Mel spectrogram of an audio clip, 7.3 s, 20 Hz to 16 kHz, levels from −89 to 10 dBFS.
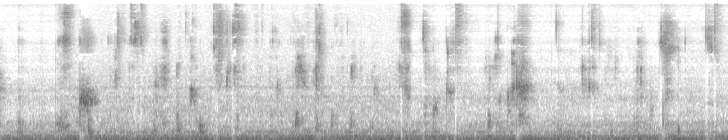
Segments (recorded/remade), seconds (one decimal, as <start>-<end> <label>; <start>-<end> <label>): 0.0-0.6 remade; 0.6-4.1 recorded; 4.1-7.3 remade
